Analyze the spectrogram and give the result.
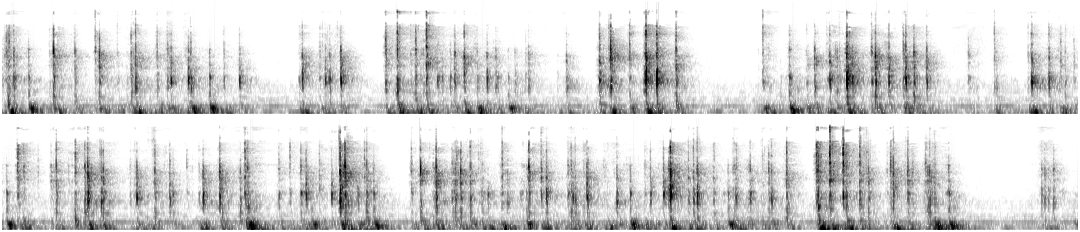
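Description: Fingertips type rapidly on a backlit mechanical keyboard with white and teal plastic keycaps. The result is a dense, continuous stream of short, sharp clicks and clacks with a low thock beneath, broken by brief pauses between bursts.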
